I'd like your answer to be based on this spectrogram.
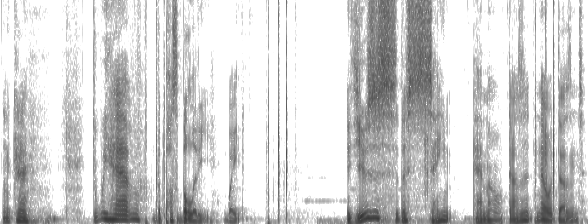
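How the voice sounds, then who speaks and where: Low-pitched and slow, with wildly swooping pitch and frequent pauses, a young man with a German accent chats over background noise. As a gaming streamer doing casual let's-play commentary, he rambles, chuckles, talks to himself while playing, and answers his chat.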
